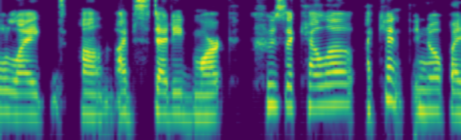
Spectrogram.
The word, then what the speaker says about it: Cucuzzella: But I also liked um I've studied Mark Cucuzzella. I can't know if I say his name right. Um he's an athlete, a runner, and he's also low carb. Cucuzzella There you go.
